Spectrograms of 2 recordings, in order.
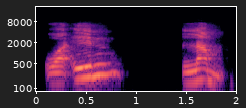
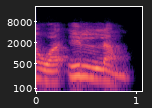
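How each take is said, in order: First: Each word is said separately with the n kept. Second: The words run together, the n merging into l. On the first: "kita baca kasih baca perpotong ya" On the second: "tapi kalau bacanya wa illam"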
